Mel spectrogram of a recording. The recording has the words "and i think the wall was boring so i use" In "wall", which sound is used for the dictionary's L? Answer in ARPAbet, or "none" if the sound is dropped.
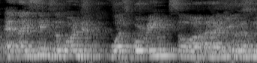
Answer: N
